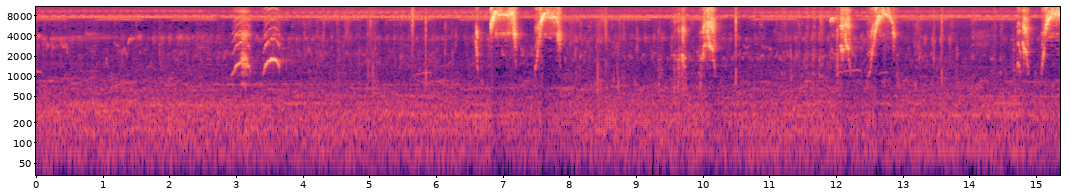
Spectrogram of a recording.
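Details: Newborn wild monkey separated from its mother calls repeatedly: a couple of soft arched cries at first, then a series of shrill, steeply bending screeches spaced a second or two apart over steady outdoor noise.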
